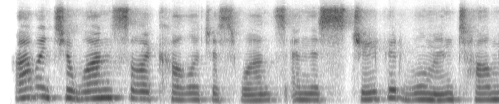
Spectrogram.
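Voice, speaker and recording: Speaking at a moderate pace with an Australian accent, a woman keeps a medium pitch and fairly even intonation. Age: 60s. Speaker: writer. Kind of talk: casual chat.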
